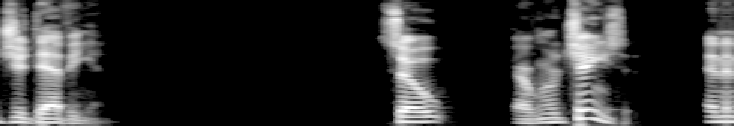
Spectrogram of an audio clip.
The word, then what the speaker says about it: Jadeveon: Forever, Jadeveon Clowney was Jadeveon Clowney until he corrected. It was like, it's actually Jadeveon.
